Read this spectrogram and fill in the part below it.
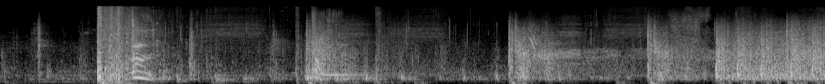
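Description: Loud gunshots ring out several times, with a ringing echo after each.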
